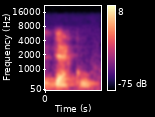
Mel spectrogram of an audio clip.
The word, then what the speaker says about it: Deku: It is Deku.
